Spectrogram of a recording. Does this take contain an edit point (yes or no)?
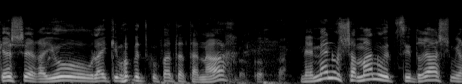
yes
